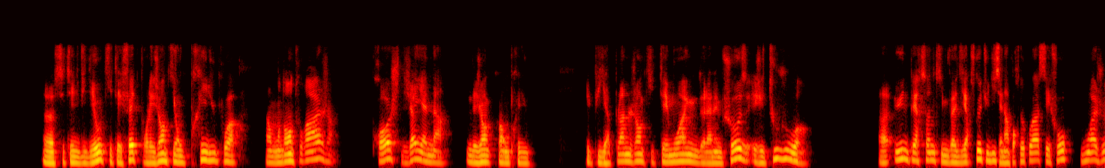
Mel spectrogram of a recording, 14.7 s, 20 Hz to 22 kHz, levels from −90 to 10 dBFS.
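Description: At 7.09 s the speech breaks off in a long network dropout. The last sound does not stop cleanly. It carries on as a buzzy tail that fades away, and near-silence follows. Speech returns at 7.48 s. About 0.36 s of audio is simply gone. Nothing is replayed. The likely cause is a stretch of packets that never reached the receiver, with the decoder padding the gap until it gave up.

From 12.86 s to the end, the pace jumps suddenly. This is a time-stretched section, sped up by 1.59 times. The pitch stays where it was, so the voice does not turn squeaky. Instead it sounds rushed. That pattern likely comes from software squeezing the audio to fit a shorter length by dropping short slices while keeping the pitch.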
